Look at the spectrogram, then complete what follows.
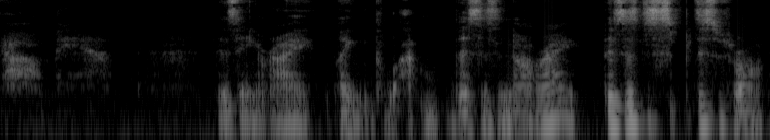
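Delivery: whispered, hushed dismay; worried whisper. Retold or imitated. Mother watching her son sort the animals, whispered dismay. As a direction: whisper it in alarm to yourself.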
